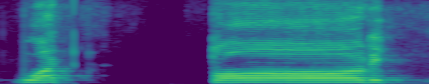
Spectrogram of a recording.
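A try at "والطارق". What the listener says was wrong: Lebih mantul sedikit lagi. Wat toriqo.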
